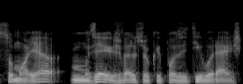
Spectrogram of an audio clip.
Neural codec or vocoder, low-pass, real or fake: none; 7.2 kHz; real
